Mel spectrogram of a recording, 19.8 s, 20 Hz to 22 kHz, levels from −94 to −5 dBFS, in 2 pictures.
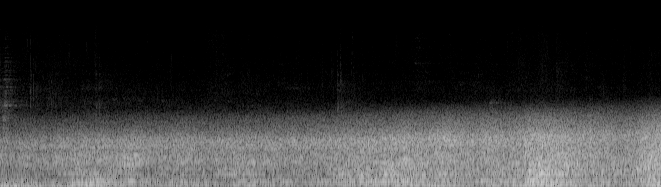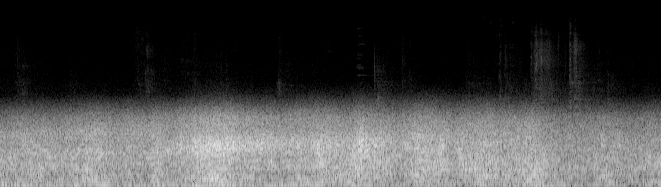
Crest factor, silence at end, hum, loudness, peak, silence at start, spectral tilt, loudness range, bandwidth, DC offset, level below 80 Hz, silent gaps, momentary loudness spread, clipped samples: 22 dB; 0 s; none; -24 LUFS; -2 dBFS; 0 s; -10.5 dB/octave; 15 LU; 6.4 kHz; under 0.1%; -36 dBFS; none; 17 LU; under 0.1%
